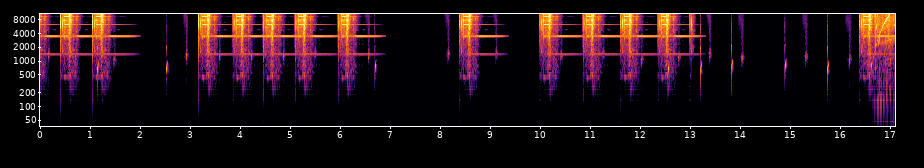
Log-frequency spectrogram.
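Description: Bright chiming tones ring out in short bursts, again and again.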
